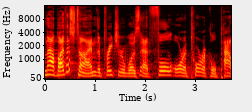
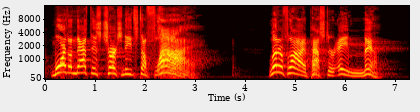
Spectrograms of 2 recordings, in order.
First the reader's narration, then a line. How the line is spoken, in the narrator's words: hitting his full stride now, the preacher bellowed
